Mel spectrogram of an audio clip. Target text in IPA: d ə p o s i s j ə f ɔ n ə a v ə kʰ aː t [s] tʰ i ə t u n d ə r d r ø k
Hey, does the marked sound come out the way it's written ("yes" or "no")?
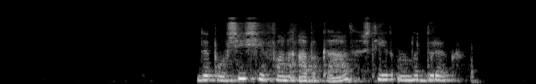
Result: yes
